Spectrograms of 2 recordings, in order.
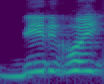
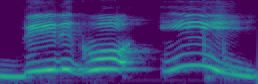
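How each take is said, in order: First: The two parts are run together as one. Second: The two parts are said clearly separated. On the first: The speaker calls it wrong. "কিন্তু হবে না। দীর্ঘই ভুল শব্দ।" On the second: The speaker calls it right. "বলতে হবে দীর্ঘ ই।"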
